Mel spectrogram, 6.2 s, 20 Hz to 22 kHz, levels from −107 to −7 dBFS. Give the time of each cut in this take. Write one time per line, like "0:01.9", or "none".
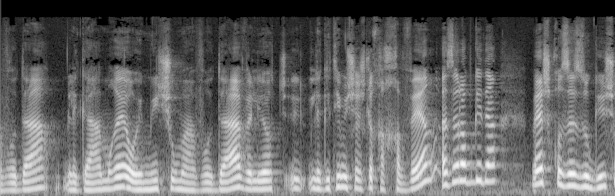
none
